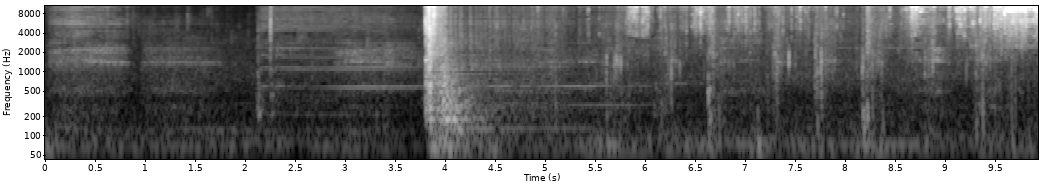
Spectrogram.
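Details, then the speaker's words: 4A-FE-swapped 4WD Toyota Tercel wagon after a timing belt job, running on 3-year-old gas: a steady high whine with clunks around it; the fuel pump is unusually loud, and the engine won't shut off with the key. "That pump is a loud one."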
